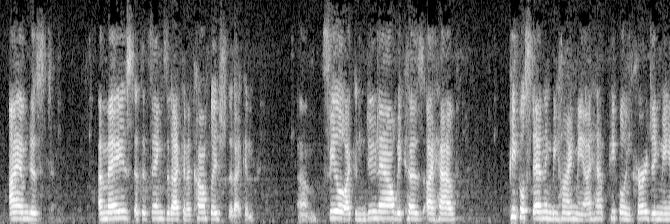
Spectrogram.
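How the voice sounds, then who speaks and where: A woman talks at a fairly slow pace with a fairly high pitch. Her intonation is fairly even, and long, frequent pauses break up her speech. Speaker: organization member giving testimonial. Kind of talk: testimony. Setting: live video stream. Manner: quiet; hesitant, filler words.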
